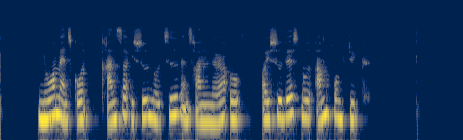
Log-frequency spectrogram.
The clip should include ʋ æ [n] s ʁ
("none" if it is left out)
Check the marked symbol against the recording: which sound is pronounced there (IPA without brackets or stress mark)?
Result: n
